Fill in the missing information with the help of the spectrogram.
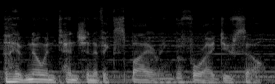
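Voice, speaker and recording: An actor playing a refined, melancholy nobleman in a video game, speaking in a formal, measured, solemn way. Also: low-pitched, fairly even intonation, a little mellow, natural voice. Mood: solemn, resolute. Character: refined, melancholy young nobleman and sworn lord. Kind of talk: dramatic video game voice acting. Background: prominent music.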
